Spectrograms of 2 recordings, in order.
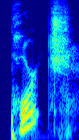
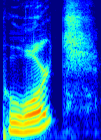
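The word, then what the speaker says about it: Poarch: The name of the artist, Bella Porch. I think that's how you say it. Porch. It's got an A in there, so it's longer.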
